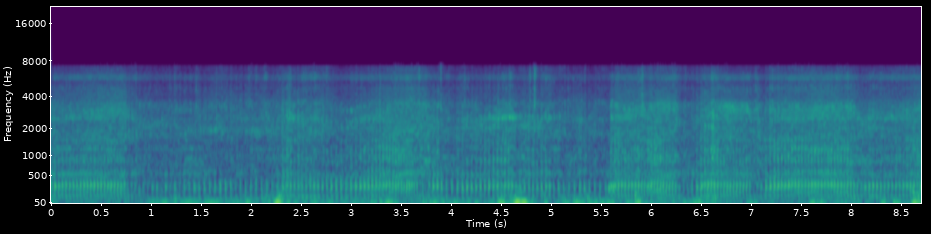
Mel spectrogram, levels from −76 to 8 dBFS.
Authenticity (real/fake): fake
